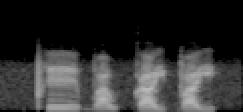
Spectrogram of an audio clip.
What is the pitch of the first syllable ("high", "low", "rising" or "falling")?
falling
